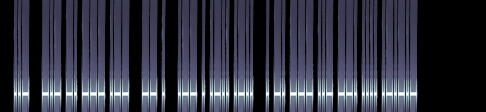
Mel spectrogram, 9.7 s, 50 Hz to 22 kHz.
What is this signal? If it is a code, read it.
Morse code, heard as a keyed tone, about 30 wpm, 700 Hz. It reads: U KNOW ME WELL ENOUGH.
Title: Sentences from Top 400 Words and Abbreviations 30wpm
